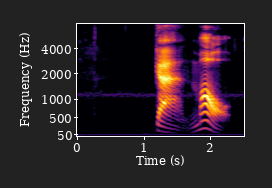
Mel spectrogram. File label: "ganmao", Chinese; Chinese lessons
